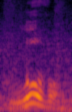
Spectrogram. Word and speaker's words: Louisville: how we say it in kentucky you may pronounce it as louisville or louisville but we call it louisville with 179 men george rogers clark stepped off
